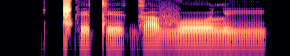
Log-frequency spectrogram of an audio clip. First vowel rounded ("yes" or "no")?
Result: no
